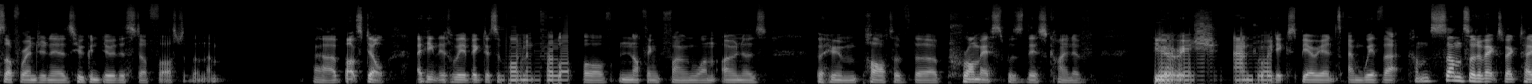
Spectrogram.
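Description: At 5.02–5.78 s and 11.42–12.71 s, robotic sound from repeated short buffers imposes a rigid 200 Hz buzz, likely a 5 ms buffer replayed over skipped audio.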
